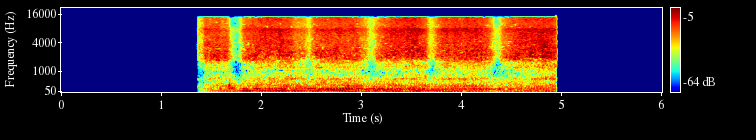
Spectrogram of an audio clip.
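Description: Rough concrete floor being scrubbed by hand: a rasping rub in about six back-and-forth strokes. It starts a little over a second in and cuts off suddenly near five seconds.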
